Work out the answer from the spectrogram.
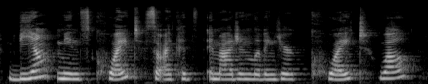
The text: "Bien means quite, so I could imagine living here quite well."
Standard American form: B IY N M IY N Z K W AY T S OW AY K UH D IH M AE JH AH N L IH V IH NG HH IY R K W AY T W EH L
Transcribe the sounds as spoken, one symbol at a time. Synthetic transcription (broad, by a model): B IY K M IY N Z K W AY T S OW AY K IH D IH M AE JH AH N L IH V IH NG HH IY R K W AY T W EH L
